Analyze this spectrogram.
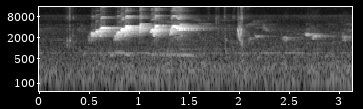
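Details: Javan grey-throated white-eye singing actively, a quick run of bright, chattering chirps, then a pause and a few softer, thinner notes trailing off, over a faint low hum.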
